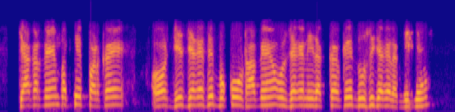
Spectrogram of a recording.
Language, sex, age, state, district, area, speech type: Hindi, male, 45-60, Rajasthan, Bharatpur, urban, conversation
